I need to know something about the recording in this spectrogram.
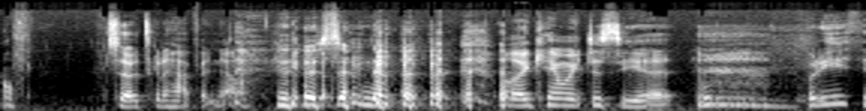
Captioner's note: laughter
